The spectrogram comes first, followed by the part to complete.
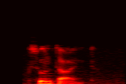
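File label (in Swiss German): "gsundheit", Alsatian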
